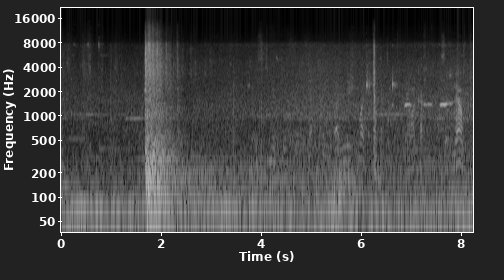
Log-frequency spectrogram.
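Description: Footsteps walk on pavement outdoors.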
